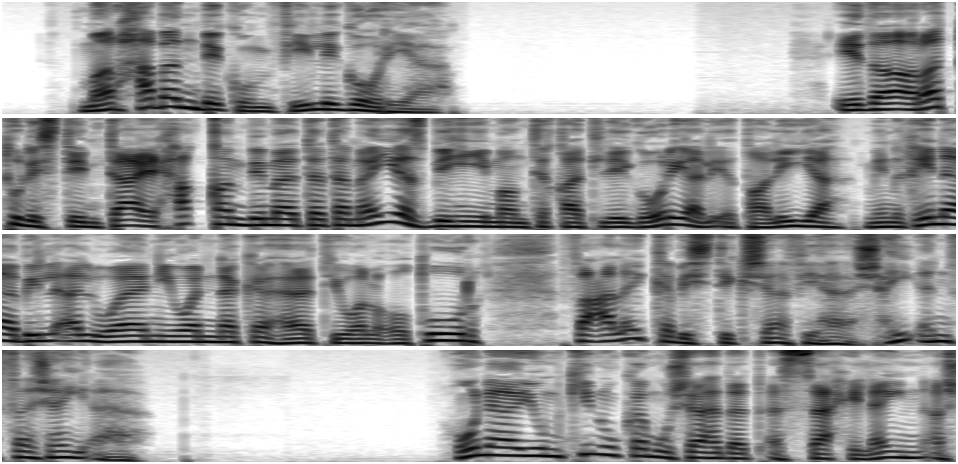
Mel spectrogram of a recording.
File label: travel video narration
